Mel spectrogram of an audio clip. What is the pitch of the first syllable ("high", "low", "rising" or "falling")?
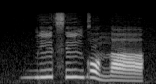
high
